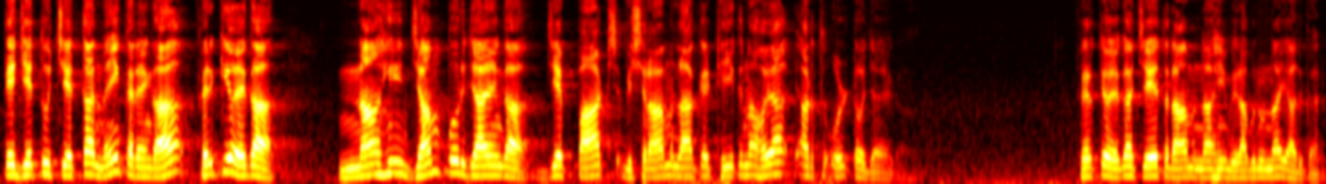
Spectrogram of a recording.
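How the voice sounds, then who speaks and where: A man with a Punjabi accent giving a sermon, drawing out verses slowly and then explaining them in lively speech. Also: on the high side, in a large hall. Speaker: Sikh preacher. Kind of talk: sermon on scripture.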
